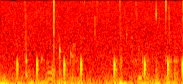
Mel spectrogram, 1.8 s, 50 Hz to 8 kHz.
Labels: {"label": "biophony, knock croak", "recorder": "SoundTrap 300"}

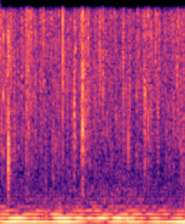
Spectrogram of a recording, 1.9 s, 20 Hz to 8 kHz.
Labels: {"label": "biophony, midshipman", "recorder": "SoundTrap 500"}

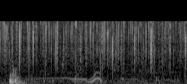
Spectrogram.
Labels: {"label": "biophony, cascading saw", "recorder": "SoundTrap 600 or HydroMoth"}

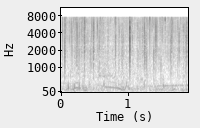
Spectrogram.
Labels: {"label": "biophony, cascading saw", "recorder": "SoundTrap 600 or HydroMoth"}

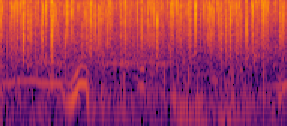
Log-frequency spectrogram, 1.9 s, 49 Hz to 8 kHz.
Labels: {"label": "biophony, cascading saw", "recorder": "SoundTrap 600 or HydroMoth"}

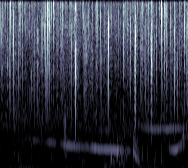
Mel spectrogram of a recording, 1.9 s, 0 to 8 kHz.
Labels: {"label": "biophony", "recorder": "SoundTrap 300"}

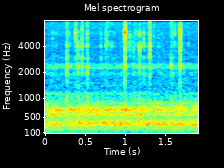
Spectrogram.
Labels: {"label": "anthrophony, boat engine", "recorder": "HydroMoth"}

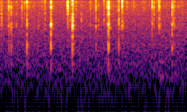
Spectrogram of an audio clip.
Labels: {"label": "ambient", "recorder": "HydroMoth"}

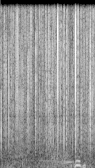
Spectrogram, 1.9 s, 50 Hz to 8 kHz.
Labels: {"label": "biophony, cascading saw", "recorder": "SoundTrap 600 or HydroMoth"}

